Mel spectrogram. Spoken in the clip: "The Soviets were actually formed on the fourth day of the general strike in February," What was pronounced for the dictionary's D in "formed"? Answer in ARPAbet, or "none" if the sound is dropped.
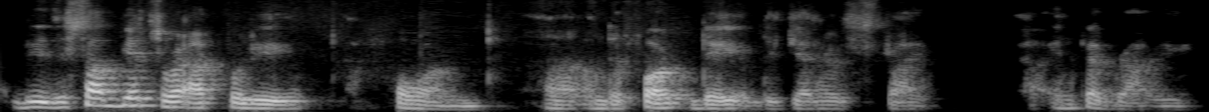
D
